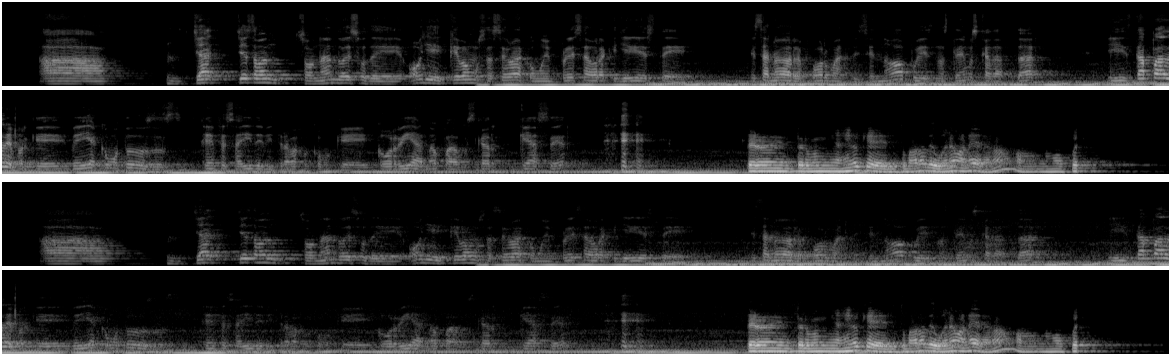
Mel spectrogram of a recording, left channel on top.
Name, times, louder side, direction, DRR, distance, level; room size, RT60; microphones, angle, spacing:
voice 1, 0.4-1.0 1.6-6.8 7.6-10.4 11.1-13.4 13.7-17.3 17.7-18.1, left 4 dB, 50° left, 12 dB, 0.5 m, -37 dB
sound 1, 4.7-13.8, left 1 dB, 85° left, 1.6 m, -34 dB
sound 2, 6.4-21.2, right 1 dB, 65° right, 0.8 m, -36 dB
voice 2, 19.1-22.4, right 1 dB, 10° right, 11 dB, 0.3 m, -23 dB
11.0 x 7.7 x 3.0 m, 1.1 s
head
